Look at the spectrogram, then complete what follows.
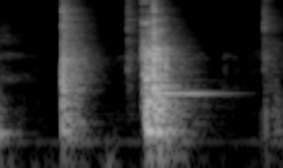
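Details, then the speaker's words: EGO two-stage snowblower: the drive works but the auger won't turn and can't be spun by hand; only dull clunks when the auger is engaged; suspected broken gear in the gearbox, unconfirmed. "and you can see the auger's not pinned and you can hear the clunking right at first I thought it was hitting one of these bolts but know it's clearing them there's no damage on them"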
